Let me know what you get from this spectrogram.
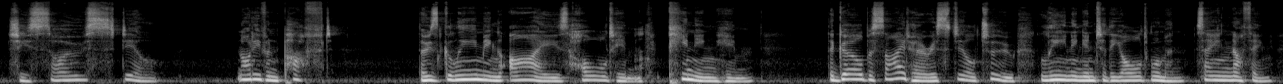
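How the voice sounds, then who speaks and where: A woman's voice: on the low side, mellow. A woman narrating a suspenseful short story in a literary reading style.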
